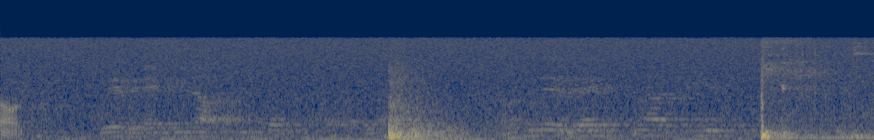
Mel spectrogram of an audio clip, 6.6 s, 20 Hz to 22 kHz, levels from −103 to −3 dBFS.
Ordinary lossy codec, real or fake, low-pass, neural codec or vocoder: none; real; 7.2 kHz; none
